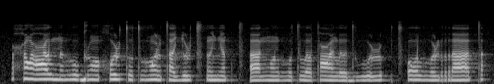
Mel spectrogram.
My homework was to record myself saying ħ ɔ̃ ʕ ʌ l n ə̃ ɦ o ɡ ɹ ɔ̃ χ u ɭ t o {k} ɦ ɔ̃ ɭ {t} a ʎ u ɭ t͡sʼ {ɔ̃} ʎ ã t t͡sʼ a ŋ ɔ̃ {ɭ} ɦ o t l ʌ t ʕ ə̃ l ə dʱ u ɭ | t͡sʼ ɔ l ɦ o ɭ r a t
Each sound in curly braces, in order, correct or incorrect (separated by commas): incorrect, correct, incorrect, incorrect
